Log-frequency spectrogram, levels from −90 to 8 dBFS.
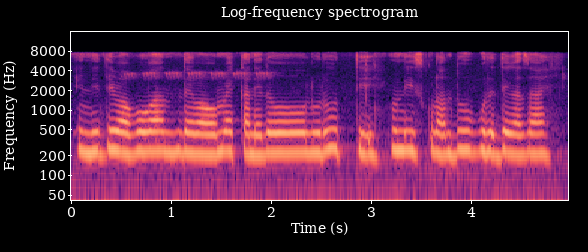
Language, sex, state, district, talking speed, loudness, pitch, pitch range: Chakma, female, Tripura, Unakoti, 180 wpm, -14 LUFS, 225 Hz, 220-235 Hz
